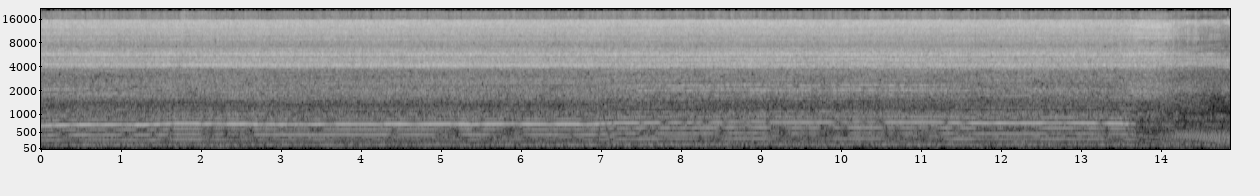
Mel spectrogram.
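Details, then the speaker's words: Chinese brush cutter at full throttle after carburettor adjustment: high, steady buzz without surging or stumbling, falling away cleanly off throttle; normal full-throttle running. "A brush cutter or chainsaw is always adjusted at full throttle. We squeeze the full throttle and turn it gradually. And we listen to how it goes under load into work."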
